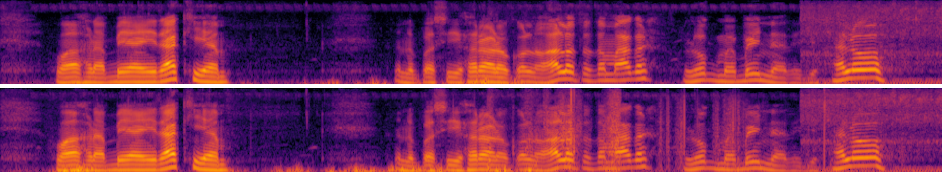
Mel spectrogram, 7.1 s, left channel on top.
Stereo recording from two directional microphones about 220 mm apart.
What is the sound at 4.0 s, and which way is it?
Speech, 5° left (ahead or behind).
